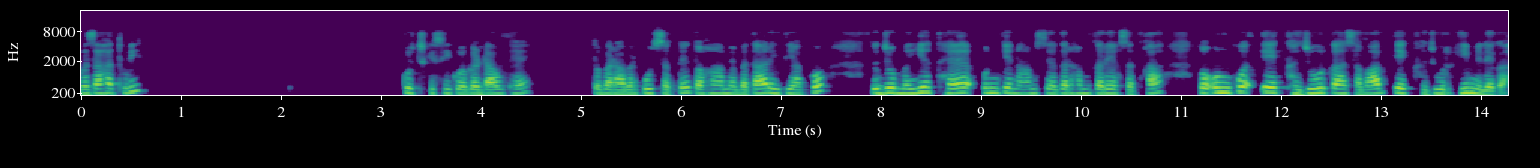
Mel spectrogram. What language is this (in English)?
Urdu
